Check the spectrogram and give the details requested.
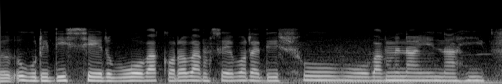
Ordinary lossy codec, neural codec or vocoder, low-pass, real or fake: none; none; 5.4 kHz; real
